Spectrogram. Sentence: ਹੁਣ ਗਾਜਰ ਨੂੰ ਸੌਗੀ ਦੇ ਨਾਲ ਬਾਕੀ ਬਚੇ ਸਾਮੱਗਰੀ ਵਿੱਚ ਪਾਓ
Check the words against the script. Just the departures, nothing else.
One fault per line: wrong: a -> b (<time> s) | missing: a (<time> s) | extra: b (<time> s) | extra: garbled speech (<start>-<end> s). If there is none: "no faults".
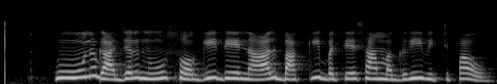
no faults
